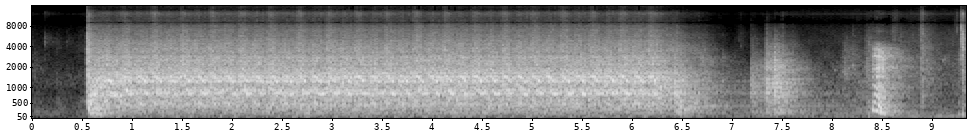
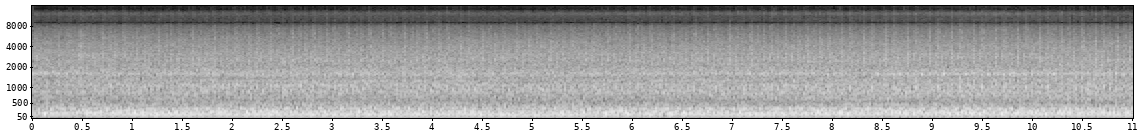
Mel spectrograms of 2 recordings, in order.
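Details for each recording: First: 1950s–60s "doodle bug", possibly a former golf-course or highway mower, with a freshly cleaned carburetor, plenty of fuel and some compression. About six seconds of even cranking at roughly three to four beats a second that never catches; no spark, apparently with no power reaching the coil. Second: 1950s–60s "doodle bug" (possibly a golf-course or highway mower) idling with the water pump not turning and the head around 180°F on thermosiphon cooling. Smooth, even idle with a steady low hum and no knocks, misses or rattles; engine sounds healthy.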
